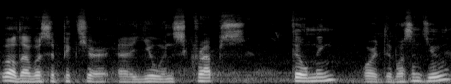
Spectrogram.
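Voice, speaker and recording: Somewhat breathy and dark, mellow in tone, a man speaks at a fairly slow pace with ordinary pitch variation. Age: 60s. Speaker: dating app match, interview guest. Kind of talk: casual chat. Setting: on camera.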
